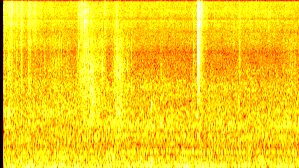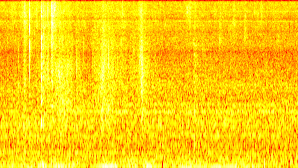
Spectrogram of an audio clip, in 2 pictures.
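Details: Low background rumble with scattered soft taps and crackles, possibly footsteps, and no animal call.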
